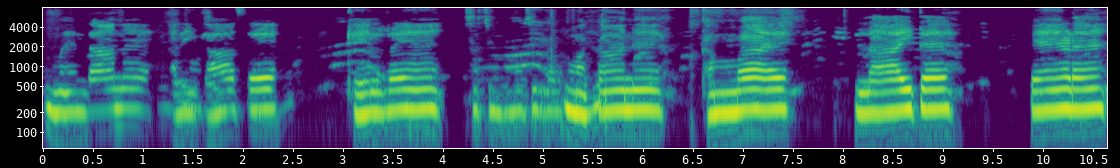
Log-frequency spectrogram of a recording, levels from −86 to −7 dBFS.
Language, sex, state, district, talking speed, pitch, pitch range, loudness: Hindi, female, Uttar Pradesh, Budaun, 90 wpm, 220 Hz, 210-230 Hz, -20 LUFS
